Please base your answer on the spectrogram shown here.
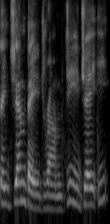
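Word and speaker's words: djembe: This is called a jbe drum. Dj m. You don't pronounce the d.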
